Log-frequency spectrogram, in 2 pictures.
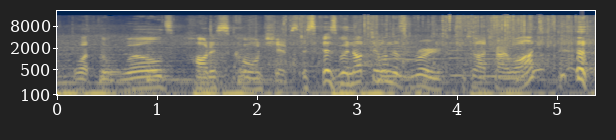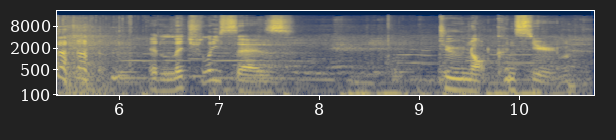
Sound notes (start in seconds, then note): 4.8 laughs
